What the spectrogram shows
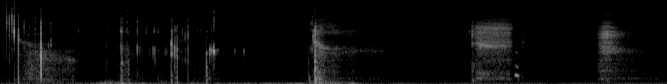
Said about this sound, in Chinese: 不行，我要再咬一口才能解气。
